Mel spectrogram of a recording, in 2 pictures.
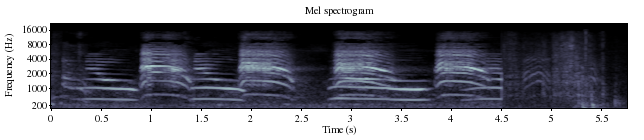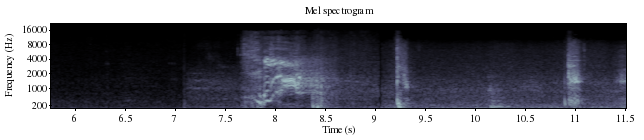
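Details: Domestic cat meowing indoors: four loud, arched, harmonic meows about one second apart. Quiet rustling follows, then a sharp burst of noise and a few clicks.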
